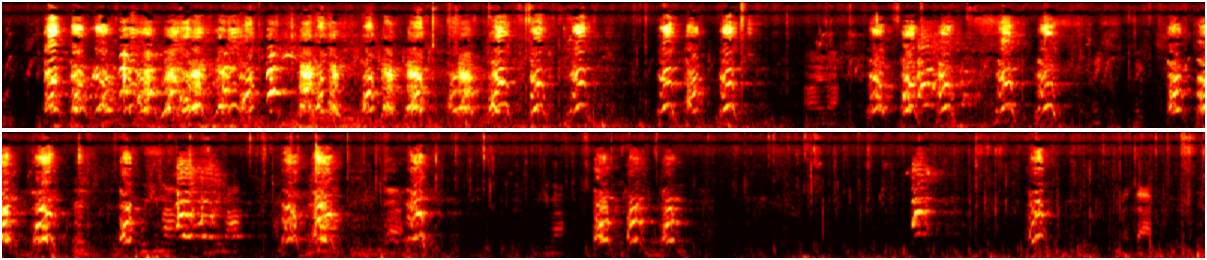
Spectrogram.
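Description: Working kelpie barking in fast runs of several barks a second. A long run starts about half a second in, and shorter bursts follow through to near the end, as the dog works stock.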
